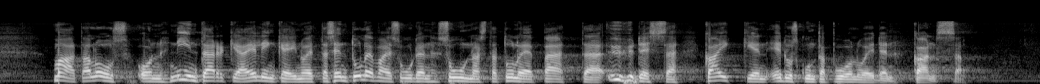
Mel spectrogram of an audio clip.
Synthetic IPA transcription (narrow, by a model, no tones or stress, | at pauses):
mɑːt̪ɑlo̞usonniːnt̪ærk̟e̞æe̞liŋk̟ejnoe̞t̪ːæse̞nt̪ule̞ʋɑjsuːde̞nsuːnːɑst̪ɑt̪uleːpæːt̪ːæːʔyɦde̞sːækɑjkːiene̞duskunt̪ɑpuo̞lue̞jde̞nkɑnsːɑ̰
